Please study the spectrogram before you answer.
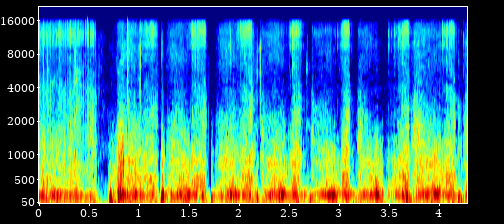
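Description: Long black nails scratch fast and hard across a sponge foam microphone windscreen. The result is a dense, continuous low rumbling scrape with a muffled hum around the low midrange, broken by brief dips and sharper bursts of scratching.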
